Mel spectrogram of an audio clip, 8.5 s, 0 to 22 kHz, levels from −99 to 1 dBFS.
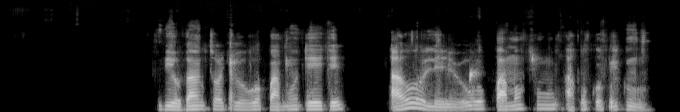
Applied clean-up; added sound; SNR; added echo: neural mask model Resemble Enhance denoiser.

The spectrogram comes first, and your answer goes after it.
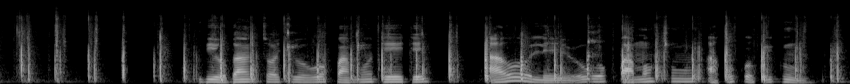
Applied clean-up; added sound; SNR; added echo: neural mask model RNNoise.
